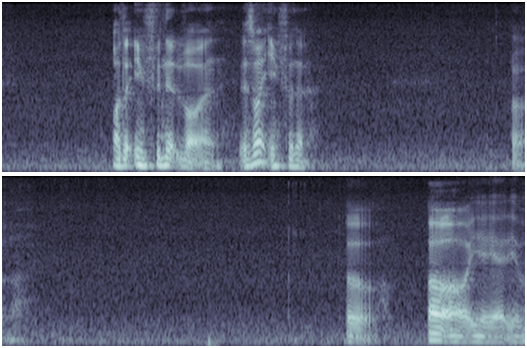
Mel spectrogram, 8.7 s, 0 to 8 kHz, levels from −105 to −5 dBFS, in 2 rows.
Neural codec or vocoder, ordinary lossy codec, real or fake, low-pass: none; none; real; none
